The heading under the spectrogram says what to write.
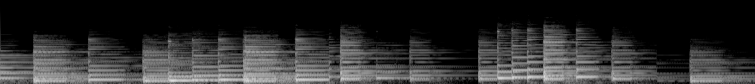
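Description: A playback or editing stage likely ran part of the audio against the wrong clock, producing a section at the wrong speed from 3.29 s to 6.57 s. Through that stretch the material runs 1.61 times faster than it was captured, so its timing and its pitch shift together: everything rises by roughly seven semitones and events crowd closer, sounding hurried and thin. At 6.57 s the sound drops abruptly back to its proper pace and pitch.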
